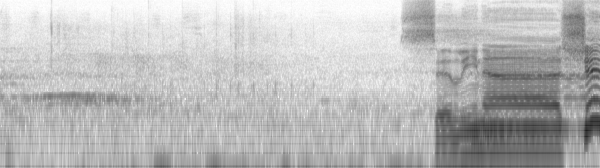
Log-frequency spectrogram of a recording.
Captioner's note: audience cheering and applauding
